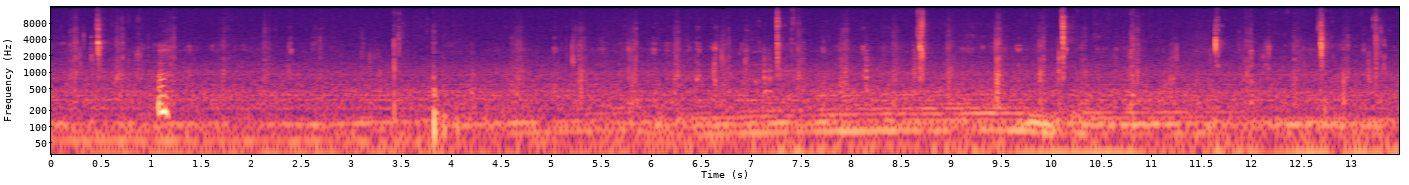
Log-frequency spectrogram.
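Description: Close-miked chewing and crunching of a mouthful of spicy silkworm-pupae salad with sour mango, with many small crisp clicks scattered throughout over a low steady hum.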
